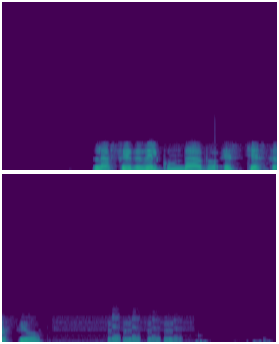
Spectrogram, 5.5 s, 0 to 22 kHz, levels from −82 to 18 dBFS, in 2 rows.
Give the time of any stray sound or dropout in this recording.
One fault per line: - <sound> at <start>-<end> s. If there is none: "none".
- laugh at 3.8-4.6 s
